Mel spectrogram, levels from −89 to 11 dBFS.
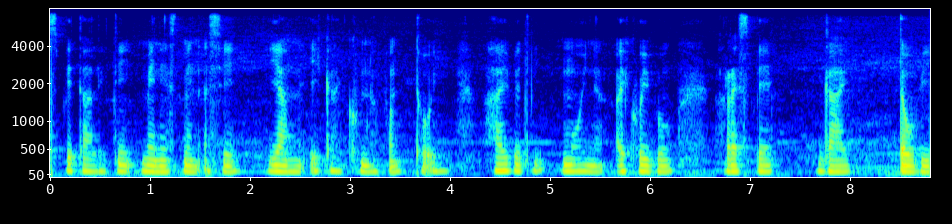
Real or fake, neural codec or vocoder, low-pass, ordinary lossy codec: real; none; 7.2 kHz; none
